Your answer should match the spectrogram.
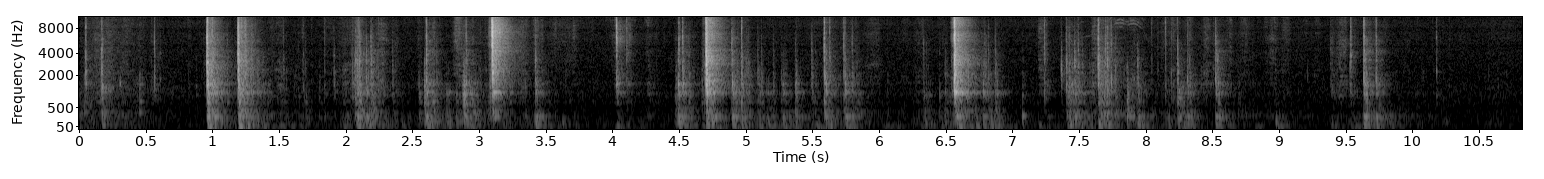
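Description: Irregular plastic clicks and knocks from a laptop's casing and power plug being handled, with a sharp click about three seconds in and the loudest one a little past halfway.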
